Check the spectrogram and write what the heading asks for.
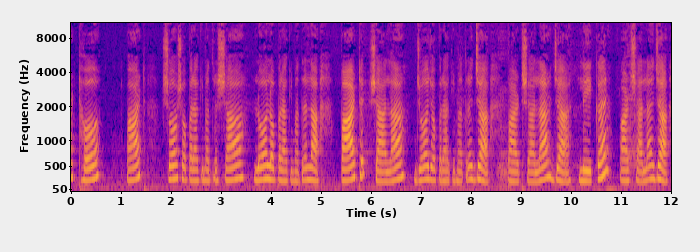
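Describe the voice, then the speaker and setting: A young woman teaching kindergarten children, sounding out each letter and vowel sign slowly, then repeating the whole word, with questions and praise. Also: fairly high pitch. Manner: asks questions and praises answers. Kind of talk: slow, spelled-out lesson for young children.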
